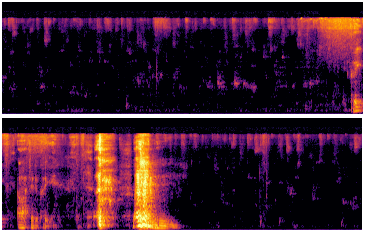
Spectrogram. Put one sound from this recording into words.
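A brush softly dabs and strokes across paper.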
